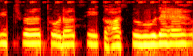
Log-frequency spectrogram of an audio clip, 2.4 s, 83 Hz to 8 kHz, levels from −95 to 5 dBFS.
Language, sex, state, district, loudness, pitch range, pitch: Rajasthani, female, Rajasthan, Churu, -15 LUFS, 220-235 Hz, 230 Hz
